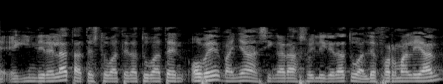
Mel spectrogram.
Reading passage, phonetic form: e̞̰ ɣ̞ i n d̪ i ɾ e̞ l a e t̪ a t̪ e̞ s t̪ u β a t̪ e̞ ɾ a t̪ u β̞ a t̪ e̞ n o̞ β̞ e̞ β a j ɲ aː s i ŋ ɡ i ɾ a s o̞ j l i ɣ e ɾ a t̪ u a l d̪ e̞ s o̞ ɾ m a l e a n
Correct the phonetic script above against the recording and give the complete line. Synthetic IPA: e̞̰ ɣ̞ i n d̪ i ɾ e̞ l a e t̪ a t̪ e̞ s t̪ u β a t̪ e̞ ɾ a t̪ u β̞ a t̪ e̞ n o̞ β̞ e̞ β a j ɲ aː s i ŋ ɡ a ɾ a s o̞ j l i ɣ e ɾ a t̪ u a l d̪ e̞ f o̞ ɾ m a l e a n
